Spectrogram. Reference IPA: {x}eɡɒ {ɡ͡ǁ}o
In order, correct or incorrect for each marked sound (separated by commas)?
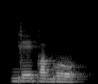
incorrect, incorrect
